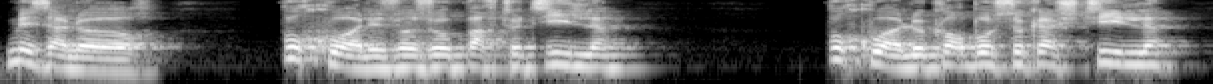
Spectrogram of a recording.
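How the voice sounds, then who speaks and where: A man telling a children's tale in a slow, rhythmic, playful way. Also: fairly high pitch, fairly bright tone. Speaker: storyteller. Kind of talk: tale told aloud for children.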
